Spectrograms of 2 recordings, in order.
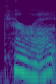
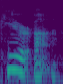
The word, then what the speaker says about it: Cara: For example, a lot of people don't know how to pronounce my name, so it's Cara. It rhymes with Sarah, or I can say it's pronounced Cara.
